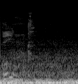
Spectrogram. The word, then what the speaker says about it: Bwlch: Bulk. Bulk. Yeah, not ch. That's how you pronounce it.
